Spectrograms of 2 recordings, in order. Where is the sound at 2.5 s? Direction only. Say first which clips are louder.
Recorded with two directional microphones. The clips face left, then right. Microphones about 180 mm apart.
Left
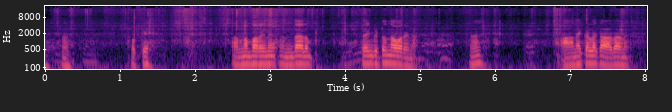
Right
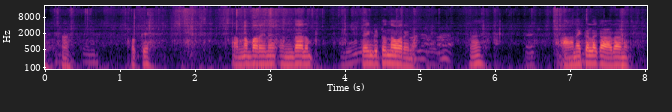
Left 1 dB; 5° left (ahead or behind).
